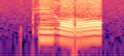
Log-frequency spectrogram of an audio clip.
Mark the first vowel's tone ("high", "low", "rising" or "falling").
high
